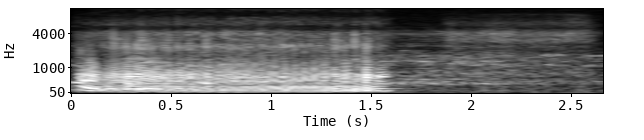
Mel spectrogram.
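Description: A pug lets out a loud, rumbling snore, a rough rattling inhalation with buzzy vibration. After about a second and a half the sound drops away to soft background hiss.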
